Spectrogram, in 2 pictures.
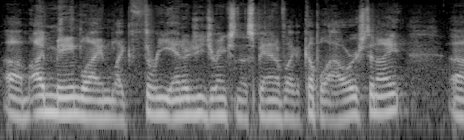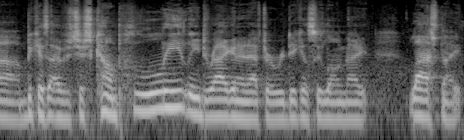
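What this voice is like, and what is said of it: Talking very fast. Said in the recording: “I'm talking so fast”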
